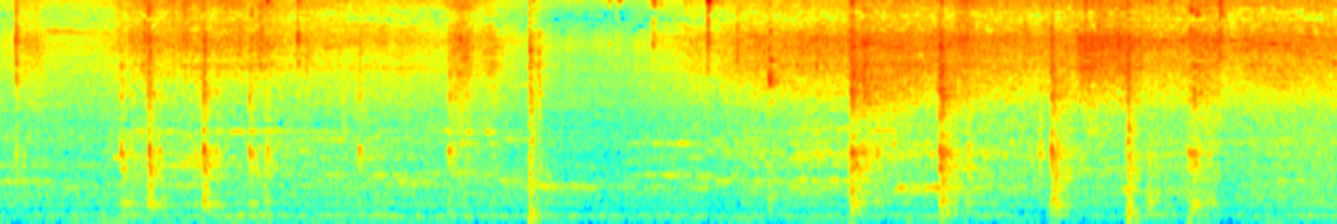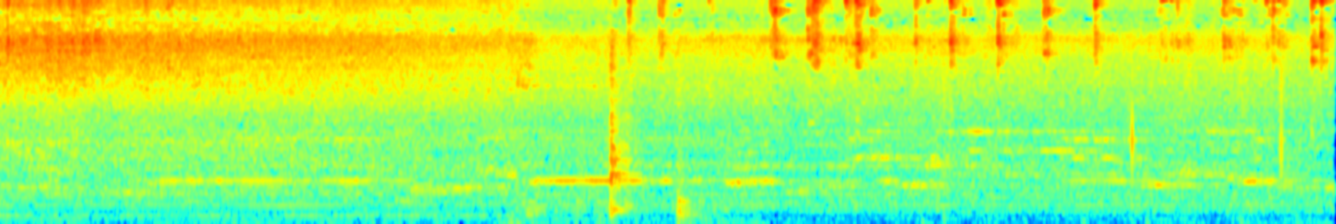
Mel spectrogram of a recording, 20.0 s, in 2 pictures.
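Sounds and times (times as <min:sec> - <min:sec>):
ghee sizzling on a pan: 0:00.0 - 0:03.9, 0:05.0 - 0:14.0.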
